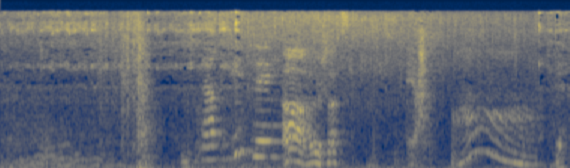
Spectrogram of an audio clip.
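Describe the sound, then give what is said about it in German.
Food sizzles steadily in a frying pan in a home kitchen while people talk over the hiss. “Oh, du hast ja schon gekocht.”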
